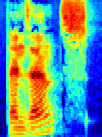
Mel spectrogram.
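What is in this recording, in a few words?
English; Penzance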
